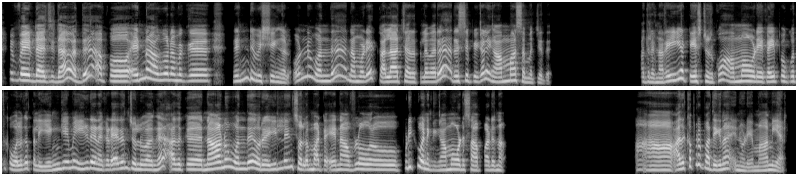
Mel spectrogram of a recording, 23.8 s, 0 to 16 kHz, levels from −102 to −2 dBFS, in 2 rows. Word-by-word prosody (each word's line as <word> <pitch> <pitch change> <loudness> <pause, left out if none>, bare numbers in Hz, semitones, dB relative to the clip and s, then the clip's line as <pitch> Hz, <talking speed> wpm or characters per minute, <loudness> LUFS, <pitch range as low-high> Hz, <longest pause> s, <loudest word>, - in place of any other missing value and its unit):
இப்ப 280 -1 -12
என்னாச்சுன்னா 215 -3 +2 0.2
வந்து, - - 0 0.2
அப்போ 235 -3 -5 0.3
என்ன 330 +8 -2
ஆகும் 275 0 +1
நமக்கு? 240 -1 -1 0.6
2 335 +7 -4
விஷயங்கள். 210 -7 -4
1 425 +3 -5
வந்து 230 +6 -1 0.2
நம்முடைய 220 +7 -1 0.2
கலாச்சாரத்தில 200 -1 +1
வர - - 0 0.3
ரெசிபிகள். 225 +6 -3
எங்க 195 - -1
அம்மா 250 +3 0
சமைச்சது. 170 -4 -9 1.4
அதில 195 -2 -7
நெறைய 245 - +1
டேஸ்ட் 220 0 0
இருக்கும். 260 +10 -4
அம்மாவோட 220 0 +1 0.2
கைப்பக்குவத்துக்கு 215 +1 -2
உலகத்தில 200 -3 -3
எங்கேயுமே 275 +8 -2
ஈடு 260 +2 0
எனக்கு 205 -2 -2
கெடையாதுன்னு 250 +5 +1
சொல்லுவாங்க. 205 -1 0 0.2
அதுக்கு 220 0 -1 0.3
நானும் 275 +7 +6
வந்து, 245 +4 +2
ஒரு 210 -1 +1
இல்லன்னு 300 +5 -3
சொல்ல 205 -2 0
மாட்டேன். 205 -3 -2
ஏன்னா 210 +1 0
அவ்ளோ 225 +3 -1 0.6
பிடிக்கும் 315 0 +1
எனக்கு. 190 -5 -4
எங்க 190 0 -2
அம்மாவோட 215 -1 0
சாப்பாடுனா! 190 0 -2 2.0
அ 205 - -11 0.2
ஆ, - - +2 0.4
அதுக்கப்புறம் 335 - -1
பாத்தீங்கன்னா 235 +2 +1
என்னுடைய 170 -4 -5
மாமியார்! 180 +1 -2
220 Hz, 125 wpm, -22 LUFS, 200-255 Hz, 2.0 s, நானும்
